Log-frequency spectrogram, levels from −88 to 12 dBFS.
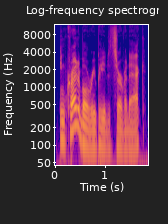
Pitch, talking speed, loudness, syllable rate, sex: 110 Hz, 95 wpm, -17 LUFS, 6.2 syllables/s, male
